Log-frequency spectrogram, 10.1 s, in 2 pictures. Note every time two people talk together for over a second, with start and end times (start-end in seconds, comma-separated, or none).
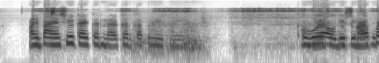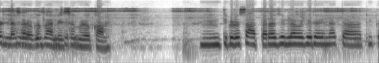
4.0-6.1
